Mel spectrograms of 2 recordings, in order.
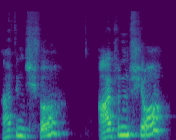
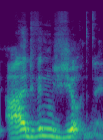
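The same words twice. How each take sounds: First: Arvinsjaur with a put-on Swedish accent, rising like a question. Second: Arvinsjaur drawn out slowly in a put-on Swedish accent. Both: Shown as a demonstration. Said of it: "Trying to put the accent on".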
